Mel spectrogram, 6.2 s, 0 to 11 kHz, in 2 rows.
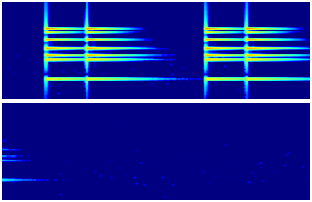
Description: Ship's bell, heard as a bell. 4. Four half-hours of the watch have passed.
